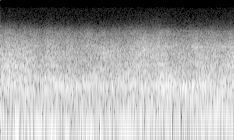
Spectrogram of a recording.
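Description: An airliner taking off at Los Angeles International Airport, a steady, loud, broadband engine roar with no change in level. No other sound stands out above it.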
